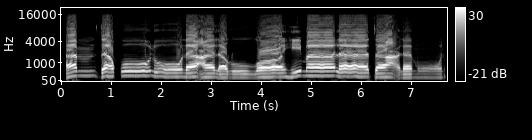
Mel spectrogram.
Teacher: sama panjang antara ku dengan lu karena ia mad tabi'i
